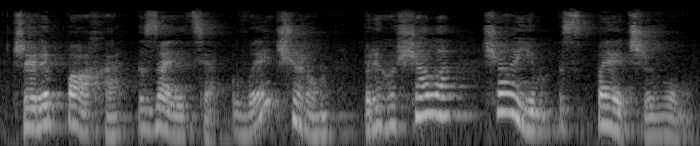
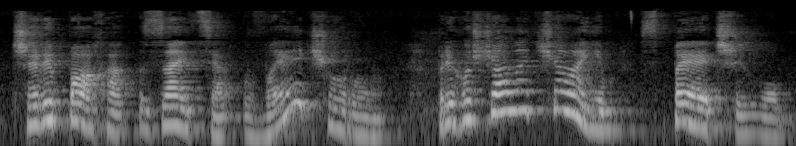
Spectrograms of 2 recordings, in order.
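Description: First: The sentence is said at a faster pace. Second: The sentence is said at a slower pace.

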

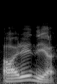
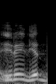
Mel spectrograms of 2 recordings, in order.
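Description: First: The name is said in its original pronunciation. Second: The name is said with Turkish-adapted pronunciation. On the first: This is the correct pronunciation. "evet doğrusu okunuşu o" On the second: This is the practical, localized pronunciation. "daha böyle pratik. Daha böyle hani bize yakın olduğu için"

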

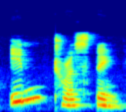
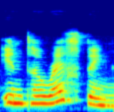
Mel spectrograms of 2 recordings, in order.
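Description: First: The stress falls on the first syllable. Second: The stress falls on a later syllable. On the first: The speaker calls it right. "Đọc là interesting, cho nên nhấn âm thứ nhất" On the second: The speaker calls it wrong. "Đa số các bạn đọc là interesting là sai ha"

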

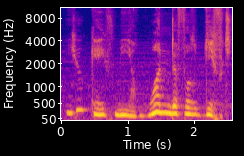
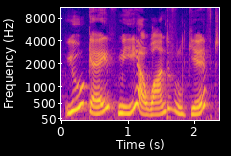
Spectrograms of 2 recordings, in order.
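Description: First: It is spoken in a British accent. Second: It is spoken in a Swedish accent. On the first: "It's like a British" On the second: "take a beat with your best Swedish accent"

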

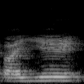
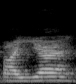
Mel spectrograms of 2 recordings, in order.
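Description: First: The word ends with an 'e' vowel. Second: The word ends with an 'aa' vowel. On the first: The speaker calls it wrong. "ਪਾਈਏ ਗਲਤ ਉਚਾਰਨ ਹੈ" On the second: The speaker calls it right. "ਐੜੇ ਨੂੰ ਦਲਾਵਾਂ ਹੈ"

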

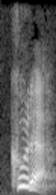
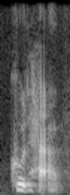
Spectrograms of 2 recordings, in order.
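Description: First: The words blend into one reduced word. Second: The two words are pronounced fully and separately.

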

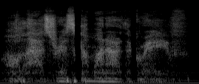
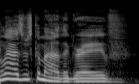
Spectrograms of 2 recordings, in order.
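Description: First: It is whispered very softly. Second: It is said at normal talking volume.

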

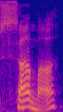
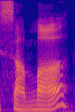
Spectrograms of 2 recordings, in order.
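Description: First: The stress is on the first syllable. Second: The stress is on the last syllable. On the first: It is the perfect form. "again the perfect" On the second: It is the participle form. "the accent moving down"

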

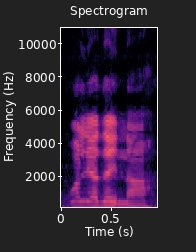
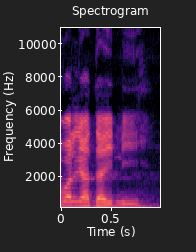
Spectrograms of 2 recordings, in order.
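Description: First: The word ends with the syllable 'na'. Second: The word ends with the syllable 'ni'. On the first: The speaker calls it wrong. "Wal yadaina kan mestinya" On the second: The speaker calls it right. "mestinya wal yadaini seperti yang sampean diajarkan"

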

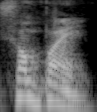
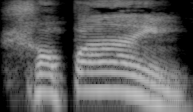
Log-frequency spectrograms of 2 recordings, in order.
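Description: First: French vowels with an m sound. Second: French vowels with no m sound. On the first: "হঠাৎ বলছে লোকালি শম্পাইন" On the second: "real যারা ফরাসি তারা এই এম উচ্চারণ করবে না"

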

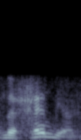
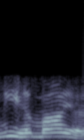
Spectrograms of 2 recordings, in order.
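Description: First: The name is said in its original form. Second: The name is said the familiar anglicized way. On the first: This is the person's actual name. "But his name is Nehemiah" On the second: This is how the listeners usually say it. "as you call them"

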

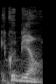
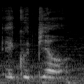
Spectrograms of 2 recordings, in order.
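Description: First: It is said in a normal voice. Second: It is said in an old man's voice.

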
